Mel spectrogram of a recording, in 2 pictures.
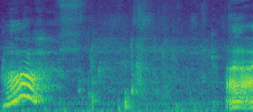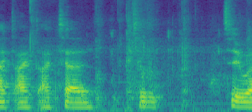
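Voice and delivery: normal talking voice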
